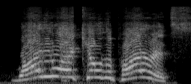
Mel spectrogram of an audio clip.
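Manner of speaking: high-pitched yelling. In a role-play, yelling questions at a character who can't hear. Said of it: "Why are we yelling?".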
